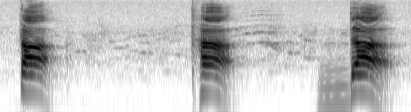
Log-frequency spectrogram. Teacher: जो हमारी जीवा है वो दांत से छुएगी। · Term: त वर्ग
